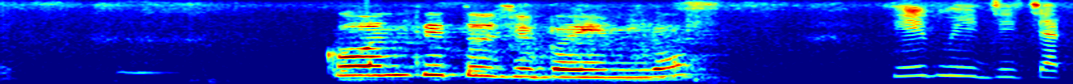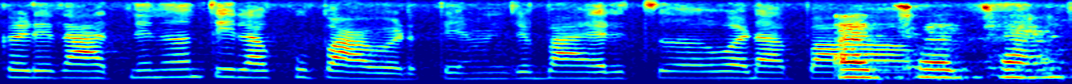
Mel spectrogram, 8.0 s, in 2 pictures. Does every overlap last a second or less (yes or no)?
yes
